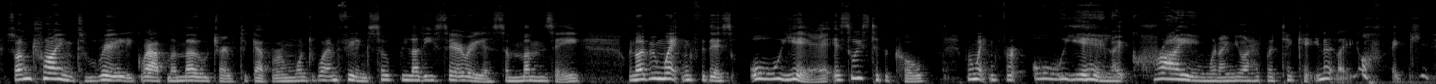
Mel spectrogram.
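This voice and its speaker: A woman talks in a fairly low voice. She rambles thoughtfully in a casual vlog, leaning on fillers as she works through her feelings. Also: lively intonation, moderate pace. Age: 30s. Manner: rambling, reflective, filler-heavy. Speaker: vlogger, mother.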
